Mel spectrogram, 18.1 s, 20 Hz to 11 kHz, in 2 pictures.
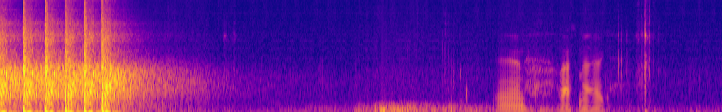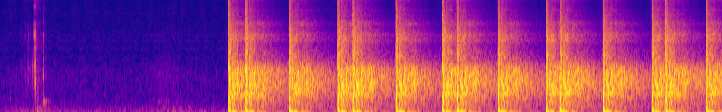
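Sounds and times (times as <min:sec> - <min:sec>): pistol shots: 0:00.0 - 0:02.3, 0:11.9 - 0:18.0
pistol click: 0:07.7 - 0:08.3, 0:09.3 - 0:09.7.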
